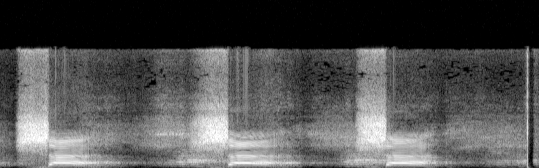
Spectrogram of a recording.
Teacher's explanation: Jadi tengah lidah ditempelkan di langit-langit.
